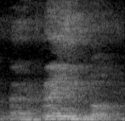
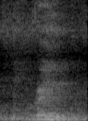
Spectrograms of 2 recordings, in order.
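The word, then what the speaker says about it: Rijndael: uh basically this uh this is uh pronounced rainbow rainbow okay and basically this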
